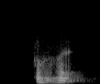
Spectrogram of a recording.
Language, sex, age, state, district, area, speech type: Manipuri, male, 60+, Manipur, Churachandpur, urban, conversation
